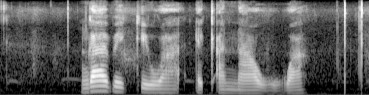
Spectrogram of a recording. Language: Tsonga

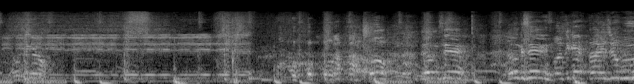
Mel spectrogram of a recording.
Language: Japanese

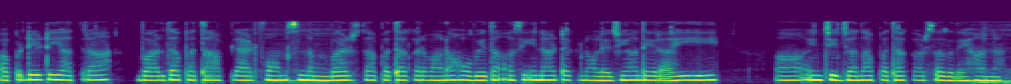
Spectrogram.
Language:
Punjabi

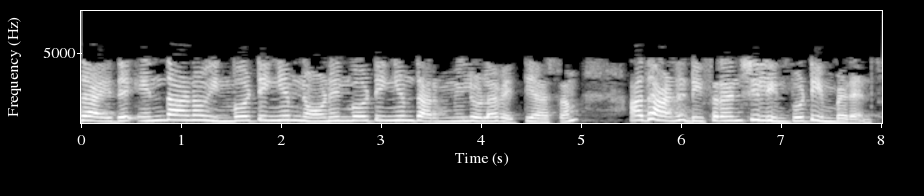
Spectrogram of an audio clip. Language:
Malayalam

